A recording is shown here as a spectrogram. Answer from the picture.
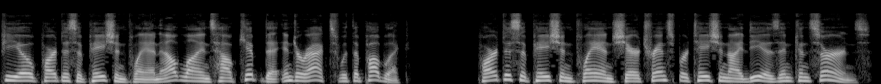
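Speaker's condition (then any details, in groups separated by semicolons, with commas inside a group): No condition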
